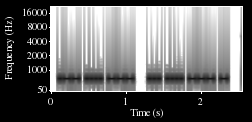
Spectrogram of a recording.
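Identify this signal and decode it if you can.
Morse code, heard as a keyed tone, about 40 wpm, 600 Hz. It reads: WHO SHOT
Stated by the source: Morse code at 40 wpm, practice text, CW med Gnister.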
